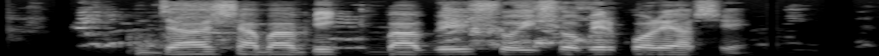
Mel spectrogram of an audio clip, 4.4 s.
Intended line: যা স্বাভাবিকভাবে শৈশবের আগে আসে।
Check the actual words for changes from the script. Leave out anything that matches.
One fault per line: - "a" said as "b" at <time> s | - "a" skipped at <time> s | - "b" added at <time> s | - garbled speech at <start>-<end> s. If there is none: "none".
- "আগে" said as "পরে" at 3.1 s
